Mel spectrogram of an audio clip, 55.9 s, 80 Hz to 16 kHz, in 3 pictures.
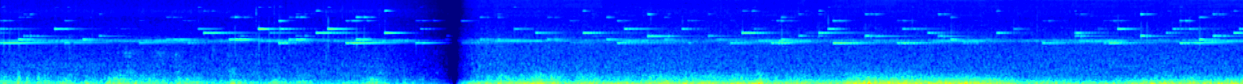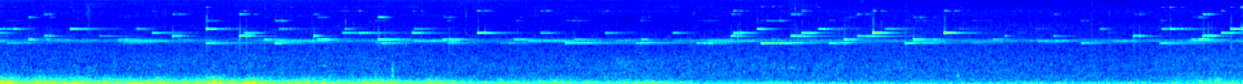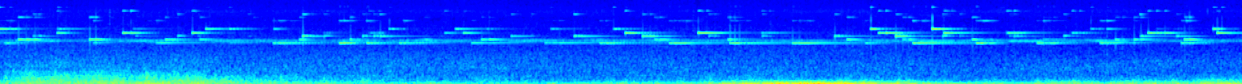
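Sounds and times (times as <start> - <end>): wind chimes tinkling: 0.0 - 55.9
thunder rumbling: 36.9 - 42.4, 48.0 - 51.2.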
